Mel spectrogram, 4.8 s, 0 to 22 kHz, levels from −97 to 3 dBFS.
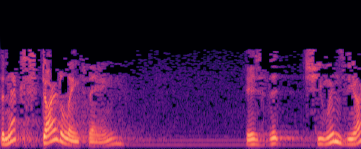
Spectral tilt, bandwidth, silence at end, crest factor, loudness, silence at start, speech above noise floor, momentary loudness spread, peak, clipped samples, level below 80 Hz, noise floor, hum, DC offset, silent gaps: -10.5 dB/octave; 5.8 kHz; 0 s; 20 dB; -21 LUFS; 0 s; 32 dB; 13 LU; -2 dBFS; under 0.1%; -70 dBFS; -52 dBFS; none; under 0.1%; none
